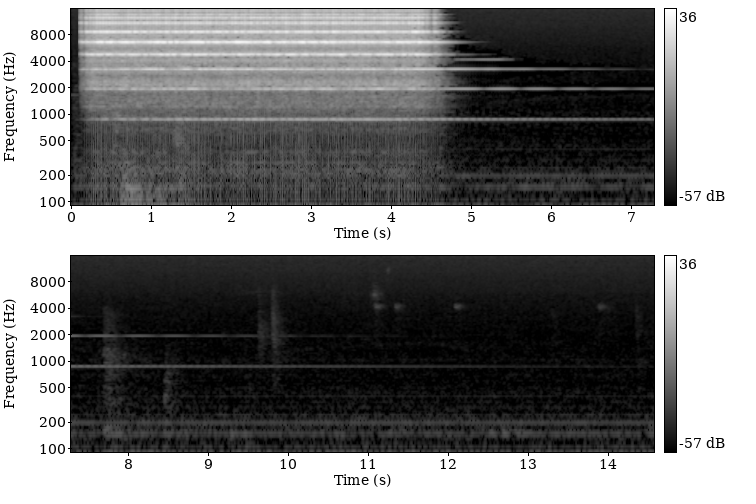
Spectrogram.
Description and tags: A fire alarm test I recorded with my RØDE NT-USB desktop microphone. The fire alarms plays and then you can hear the ringing after it is switched off.
emergency, bell, alert, fire, field-recording, fire-alarm, warning, test, alarm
